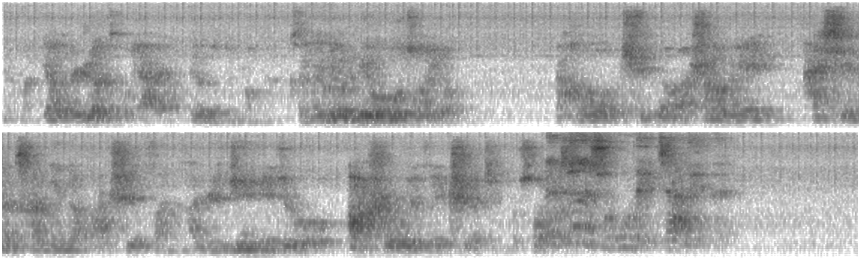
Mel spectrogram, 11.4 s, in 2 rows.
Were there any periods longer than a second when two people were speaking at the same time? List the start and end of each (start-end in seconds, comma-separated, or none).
none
